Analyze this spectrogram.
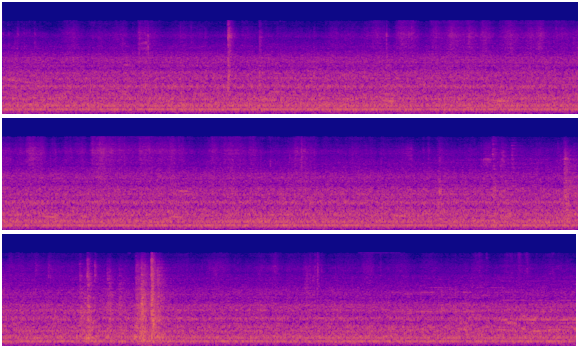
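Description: Steady hum inside a Sanyo Electric Railway train's cabin as it stands at a station, with a few faint clicks and a short cluster of louder knocks about sixteen seconds in.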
